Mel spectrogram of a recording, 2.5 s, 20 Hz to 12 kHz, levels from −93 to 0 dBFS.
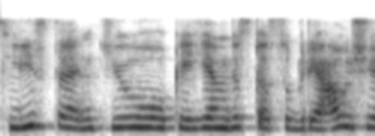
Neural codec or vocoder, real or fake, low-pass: none; real; 7.2 kHz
